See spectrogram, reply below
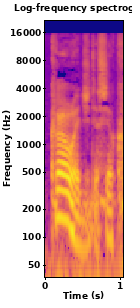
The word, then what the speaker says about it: courage: courage というのは、 college と間違わないようにね、 college は L の発音だから大学ですよ。 courage ですよ。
